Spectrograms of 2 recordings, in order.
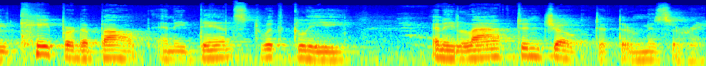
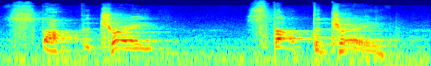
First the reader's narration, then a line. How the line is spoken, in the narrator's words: the passengers shrieked with pain and begged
